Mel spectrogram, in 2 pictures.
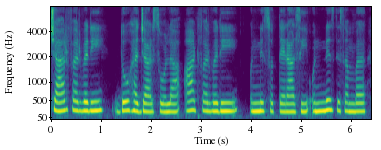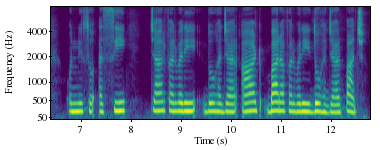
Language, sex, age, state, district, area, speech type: Hindi, female, 45-60, Rajasthan, Jaipur, urban, spontaneous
